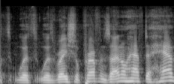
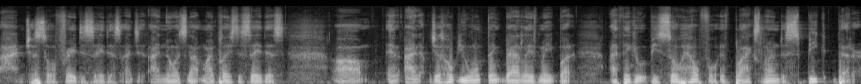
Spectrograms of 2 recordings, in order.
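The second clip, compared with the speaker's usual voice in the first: put-on whisper, lower; 5 semitones lower, 3 dB quieter than usual. Retelling what a woman said when she came up: imitating someone whispering. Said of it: "she was, like, whispering".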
